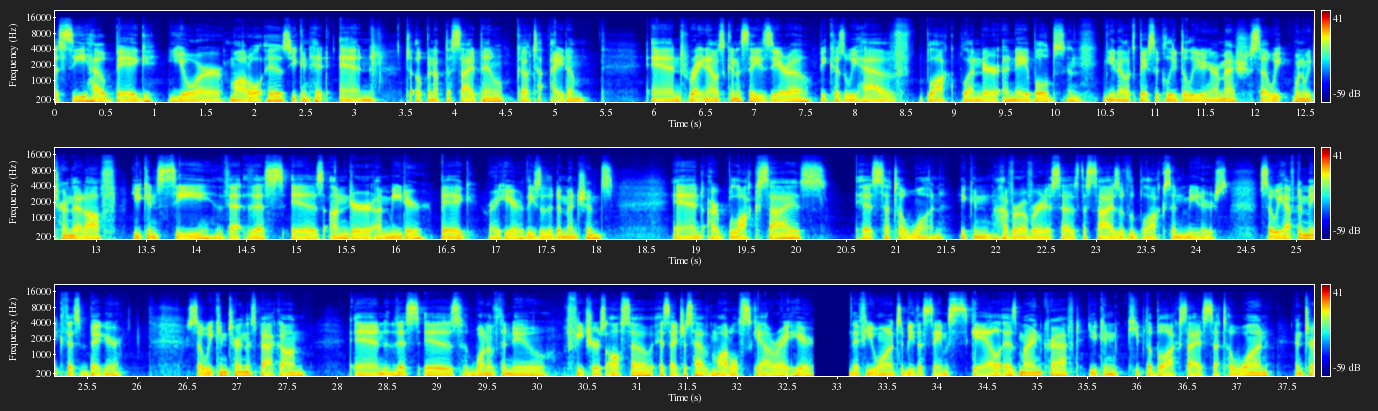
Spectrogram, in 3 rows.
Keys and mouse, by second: 3.2 n, 4.8-13.1 middle drag, 13.1 click, 13.1-27.5 middle drag, 27.5-32.7 drag, 32.7-37.7 middle drag.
